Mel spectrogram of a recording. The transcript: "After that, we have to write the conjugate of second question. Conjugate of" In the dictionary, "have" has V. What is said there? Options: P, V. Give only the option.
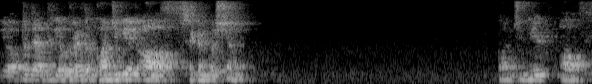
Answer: P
